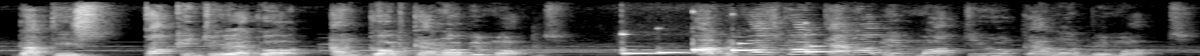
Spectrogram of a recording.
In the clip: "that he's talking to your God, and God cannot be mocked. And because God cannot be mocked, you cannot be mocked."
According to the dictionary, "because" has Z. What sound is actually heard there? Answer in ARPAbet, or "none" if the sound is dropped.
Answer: S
